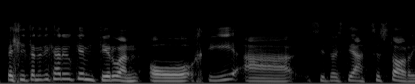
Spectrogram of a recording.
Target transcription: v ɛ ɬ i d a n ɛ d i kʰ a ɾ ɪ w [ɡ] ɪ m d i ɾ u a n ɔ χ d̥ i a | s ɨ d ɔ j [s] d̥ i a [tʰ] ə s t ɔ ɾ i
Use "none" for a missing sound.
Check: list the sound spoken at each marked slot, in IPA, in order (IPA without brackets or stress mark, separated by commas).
ɡ, s, tʰ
